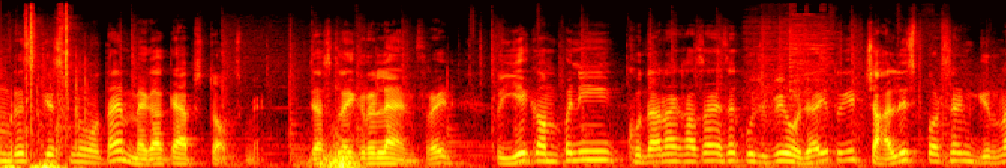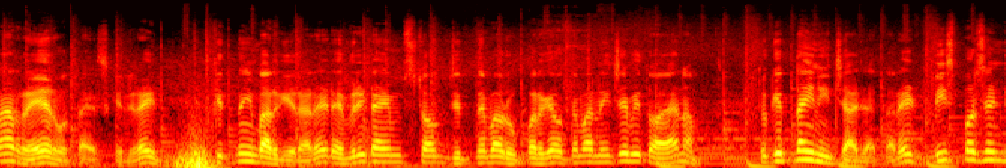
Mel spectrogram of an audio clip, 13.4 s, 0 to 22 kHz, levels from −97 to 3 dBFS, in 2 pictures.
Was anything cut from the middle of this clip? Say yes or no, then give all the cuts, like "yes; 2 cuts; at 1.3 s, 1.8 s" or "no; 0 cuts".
yes; 1 cut; at 8.1 s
